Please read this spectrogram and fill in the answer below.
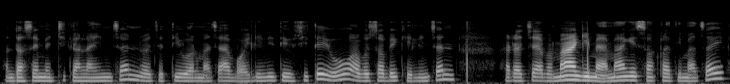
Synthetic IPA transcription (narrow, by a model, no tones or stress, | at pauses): d̪ʌsʌjmeʈikalaint͡sʰʌnrʌt͡sãt̪iwʌrmat͡saj̃ʌbʌɦʌjlinid̪ewsit̪ʌjɦoʌbʌsʌbʌjkʰelint͡sʰʌn | rʌt͡saĩʌbʌmãɡimamãɡisʌ̃ŋkʰrʌt̪imat͡saĩ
